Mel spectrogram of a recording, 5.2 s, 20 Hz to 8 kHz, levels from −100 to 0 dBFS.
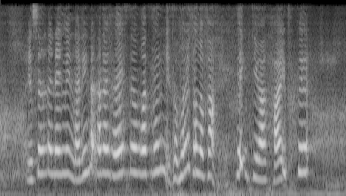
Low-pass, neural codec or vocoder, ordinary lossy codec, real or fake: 7.2 kHz; codec, 16 kHz, 0.5 kbps, FunCodec, trained on LibriTTS, 25 frames a second; none; fake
